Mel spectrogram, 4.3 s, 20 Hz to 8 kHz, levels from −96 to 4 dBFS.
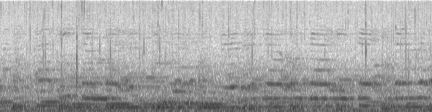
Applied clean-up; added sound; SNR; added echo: none; Rain; 6 dB; reverberation time 0.9 s.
